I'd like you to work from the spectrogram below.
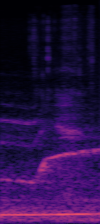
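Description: An ambulance siren wails faintly in the distance, its pitch sliding upward once over a steady low hum, with no voices.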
